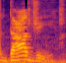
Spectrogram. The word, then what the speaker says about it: Doogee: It's pronounced Doogee.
